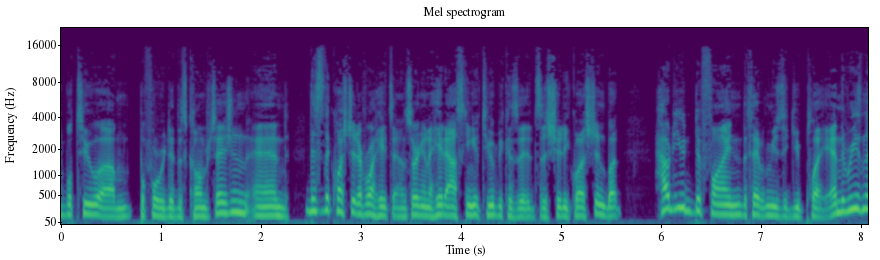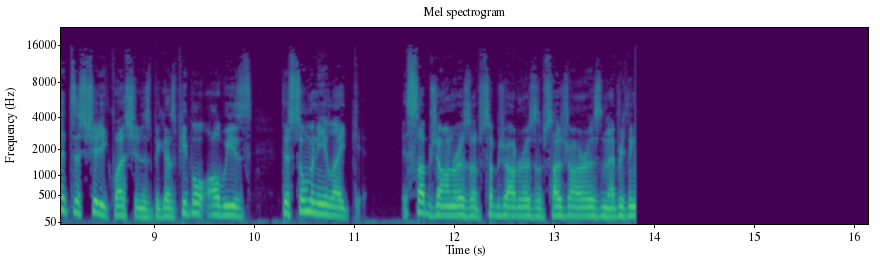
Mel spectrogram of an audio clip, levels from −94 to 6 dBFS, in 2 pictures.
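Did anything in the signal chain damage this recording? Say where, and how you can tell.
Yes. At 13.81 s, right after "subgenres of subgenres and", the speech stops mid-phrase and the clip falls into silence that runs to the end, with no room tone or noise floor underneath. That silent gap points to an audio dropout to silence at the input or capture stage: the source was likely disconnected or muted while the recorder kept writing silence, so whatever followed was never captured.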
